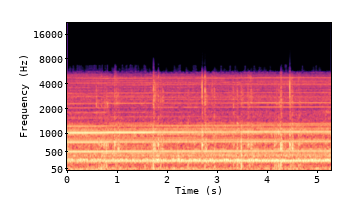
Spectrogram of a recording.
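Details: Electric fuel pump bench-tested on a 12-volt battery with the fuel pressure regulator on a vacuum pump: even, steady hum with a few faint ticks, no surging or rattle; pump running normally.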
